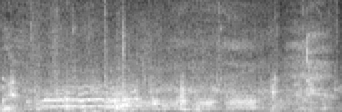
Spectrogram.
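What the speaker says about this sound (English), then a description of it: "So these are the hens" Hens cluck faintly in a farm coop, scattered soft calls and murmurs at a distance with a brief voice mixed in.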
